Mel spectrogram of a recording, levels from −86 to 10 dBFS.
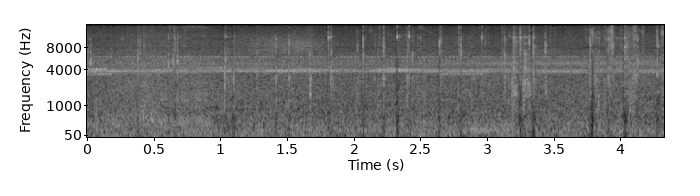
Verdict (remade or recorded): recorded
